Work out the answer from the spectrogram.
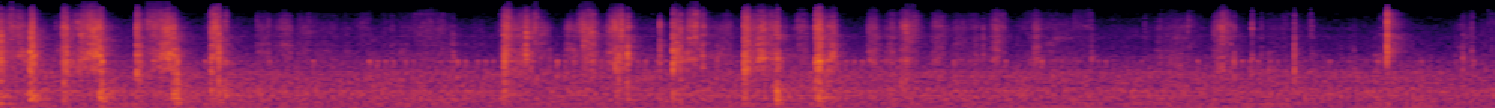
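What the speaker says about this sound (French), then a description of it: "Je vais prendre deux petits messages pour terminer mon tirage avec l'oracle des amoureux." A deck of oracle cards used for a tarot-style love reading is shuffled in quick bursts of crisp riffling and flicking, loudest in the first half, then trailing off into sparse, softer flutters.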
